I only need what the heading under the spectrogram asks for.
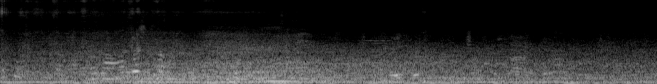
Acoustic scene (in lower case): street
